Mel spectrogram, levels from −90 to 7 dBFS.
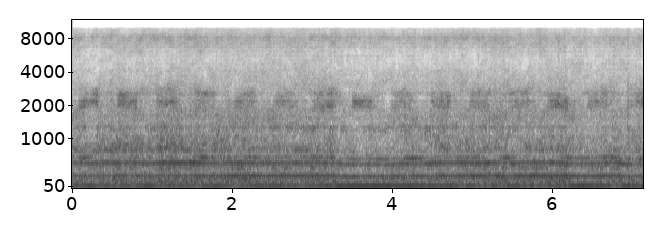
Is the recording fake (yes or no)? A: yes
